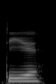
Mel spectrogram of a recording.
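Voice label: "die" Mandarin Chinese, first tone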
